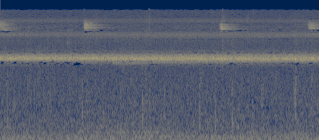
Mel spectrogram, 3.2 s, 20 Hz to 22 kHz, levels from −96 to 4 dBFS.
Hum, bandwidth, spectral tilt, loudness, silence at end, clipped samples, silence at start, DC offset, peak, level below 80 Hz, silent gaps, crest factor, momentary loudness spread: none; 16.5 kHz; 0 dB/octave; -26 LUFS; 0 s; under 0.1%; 0 s; 0.2%; -14 dBFS; -54 dBFS; none; 16 dB; 2 LU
